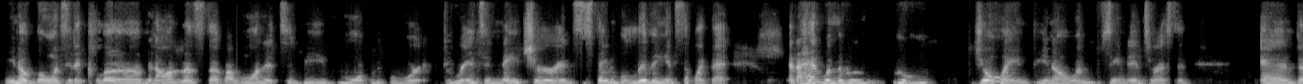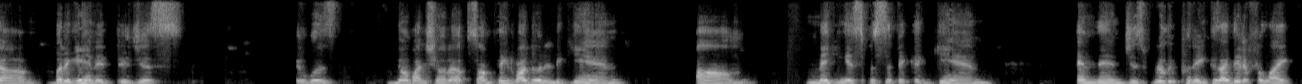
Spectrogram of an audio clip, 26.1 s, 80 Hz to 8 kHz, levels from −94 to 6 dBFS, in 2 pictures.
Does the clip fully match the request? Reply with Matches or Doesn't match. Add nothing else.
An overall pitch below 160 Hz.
Matches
